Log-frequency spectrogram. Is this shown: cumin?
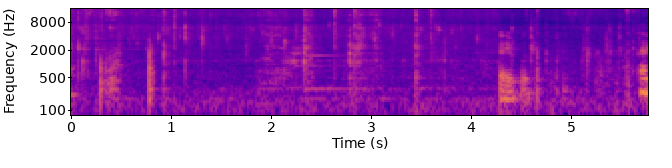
yes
